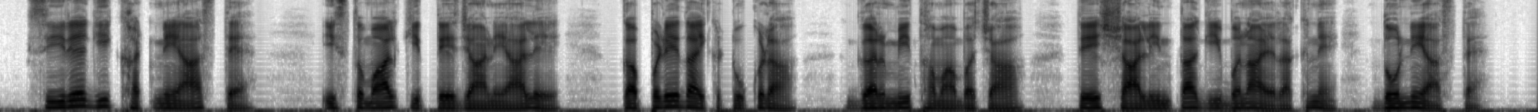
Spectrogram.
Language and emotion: Dogri, neutral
